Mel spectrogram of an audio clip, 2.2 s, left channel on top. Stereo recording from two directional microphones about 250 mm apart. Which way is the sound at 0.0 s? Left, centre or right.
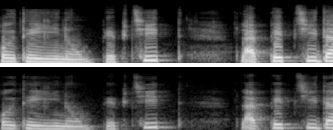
Left.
